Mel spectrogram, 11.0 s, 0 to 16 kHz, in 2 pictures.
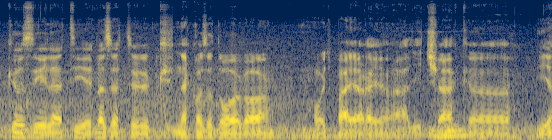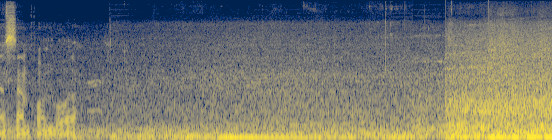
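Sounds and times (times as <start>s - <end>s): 
city traffic on a busy boulevard: 0.0s - 11.0s
speech: 0.1s - 6.5s.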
